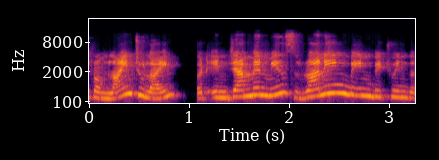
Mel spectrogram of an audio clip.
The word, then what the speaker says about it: enjambment: Pronunciation is enjambment, okay? In between, it remains silent, M and B.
